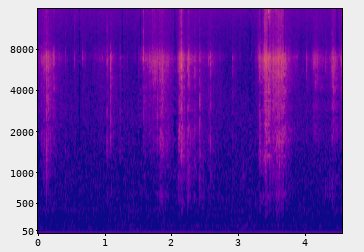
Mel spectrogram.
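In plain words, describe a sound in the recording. Beads shift and rattle inside a plastic bag.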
